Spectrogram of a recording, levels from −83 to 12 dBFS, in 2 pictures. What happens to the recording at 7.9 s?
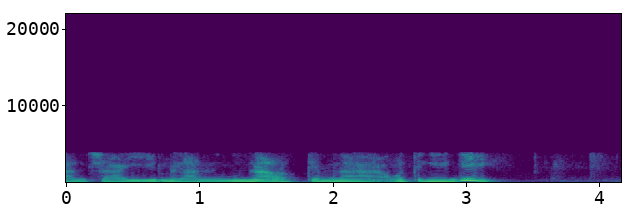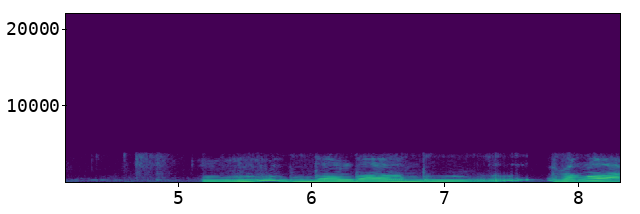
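Nothing goes wrong at 7.9 s; the speech carries on intact through that moment, with only the steady narrowband sound of the AMR mobile codec path that runs through the whole clip.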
